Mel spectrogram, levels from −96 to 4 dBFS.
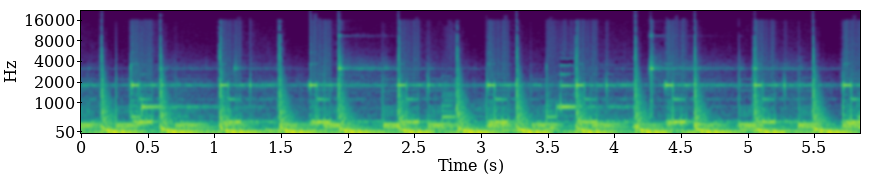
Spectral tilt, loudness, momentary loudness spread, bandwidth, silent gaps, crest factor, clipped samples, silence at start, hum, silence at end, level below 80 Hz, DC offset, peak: -8 dB/octave; -12 LUFS; 2 LU; 9.4 kHz; none; 10 dB; under 0.1%; 0 s; none; 0 s; -12 dBFS; under 0.1%; 0 dBFS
